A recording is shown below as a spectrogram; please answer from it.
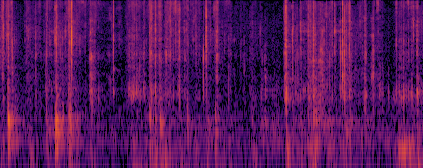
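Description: A metal utility knife blade shaves and carves a solid, pale green, embossed, hand-sized bar of soap held in the hand, starting from an intact bar. The cuts make dry, crisp scraping and crinkly crunching sounds, with sharp, bright strokes over quiet gaps and no ringing after each cut.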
